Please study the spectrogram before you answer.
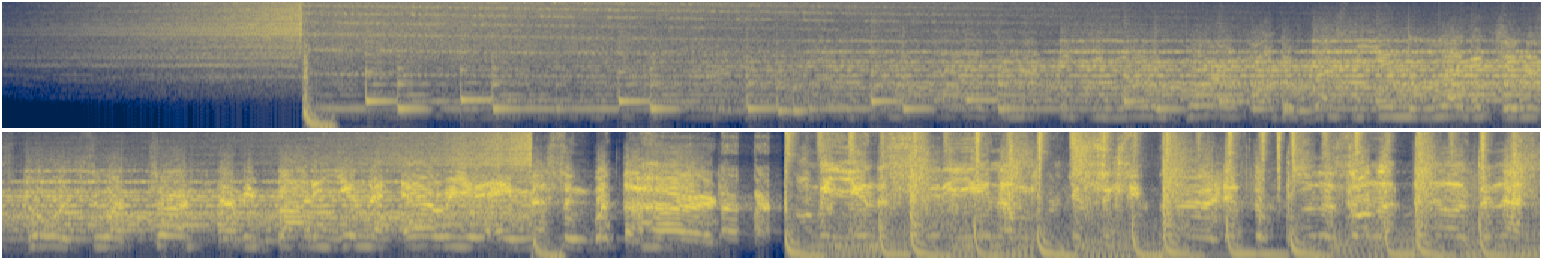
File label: phonk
